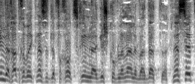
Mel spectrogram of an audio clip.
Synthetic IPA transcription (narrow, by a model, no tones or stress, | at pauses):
imveaχad̪χavejkneset̪le̞faχo̞t̪̚t͡si̥χimlehaɡiʃkovlanale̞vaːd̪at̪aknese̞t̪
